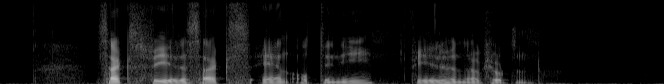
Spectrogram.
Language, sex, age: Norwegian, male, 20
